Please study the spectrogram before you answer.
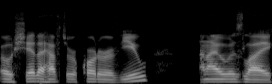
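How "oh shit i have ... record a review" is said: usual speaking voice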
